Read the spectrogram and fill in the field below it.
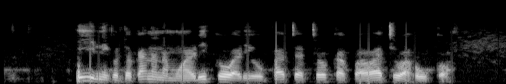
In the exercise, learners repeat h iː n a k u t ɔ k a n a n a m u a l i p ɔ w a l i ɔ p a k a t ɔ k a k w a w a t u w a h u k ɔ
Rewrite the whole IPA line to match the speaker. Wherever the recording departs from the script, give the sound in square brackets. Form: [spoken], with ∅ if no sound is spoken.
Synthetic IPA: h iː n [i] k u t ɔ k a n a n a m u a l i [k] ɔ w a l i ɔ p a [t] a t ɔ k a k w a w a t u w a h u k ɔ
